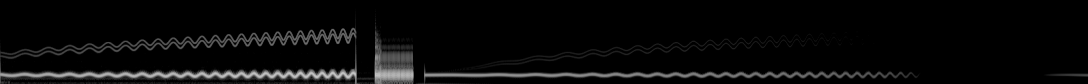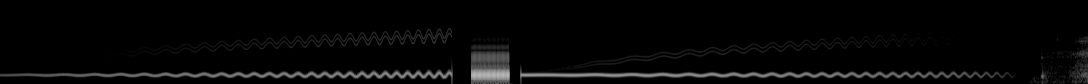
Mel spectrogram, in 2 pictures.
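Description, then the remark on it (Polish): A replayed test sequence with automatic gain control switched on: warbling electronic test tones with rising sweeps, broken twice by sharp clicking bursts of short impulses about 20 dB above standard peak level, while the gain gradually lowers sensitivity and the overall level swells and fades in two long cycles. No voices. “Teraz aktywuję funkcję save i ponownie odtwarzam sekwencję testową.”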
